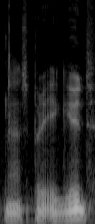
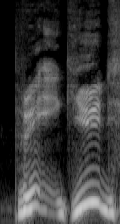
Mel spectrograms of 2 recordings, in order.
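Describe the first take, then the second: First: Said in the usual way. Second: Much higher, louder, slow, drawn-out Pretty good; hammed-up put-on voice. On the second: Streamer echoes his own verdict in a hammed-up slow voice. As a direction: stretch Pretty good out in a silly voice.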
